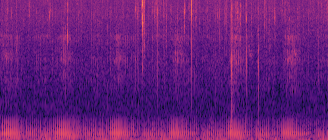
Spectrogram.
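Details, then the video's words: A cat purrs contentedly near a fireplace, its low vibrating drone rising and falling with each breath, while a loud log pop and lighter crackles punctuate the rumble. "Purring Cat and Fireplace"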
